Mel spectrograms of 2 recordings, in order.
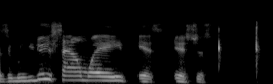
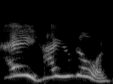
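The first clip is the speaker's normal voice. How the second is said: put-on Southern accent; 12 semitones higher than usual. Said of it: "the most southern voice I could".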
